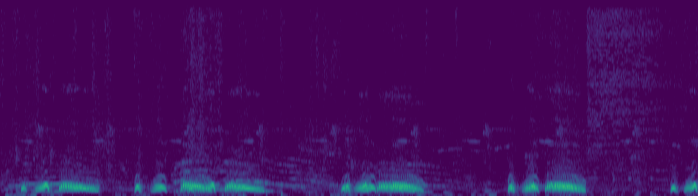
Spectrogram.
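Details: Spotted dove, a lure recording meant to make doves sing. Three cooing phrases roughly two seconds apart, each two or three clipped notes leading into longer, fuller coos, with a faint hiss near the end.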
